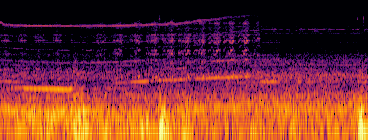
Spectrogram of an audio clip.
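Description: High thin squealing tones drift upward with speed over steady road rumble; an unexplained grinding-type noise while driving.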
